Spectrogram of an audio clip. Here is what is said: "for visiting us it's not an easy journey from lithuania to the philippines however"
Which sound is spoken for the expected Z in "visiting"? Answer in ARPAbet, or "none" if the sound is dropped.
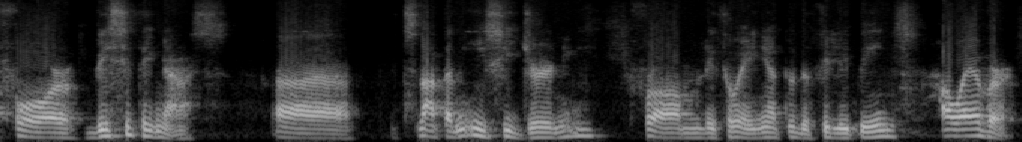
S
